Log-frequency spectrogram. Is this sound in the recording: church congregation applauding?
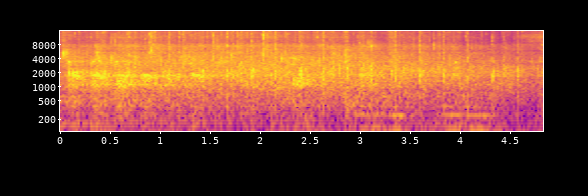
yes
